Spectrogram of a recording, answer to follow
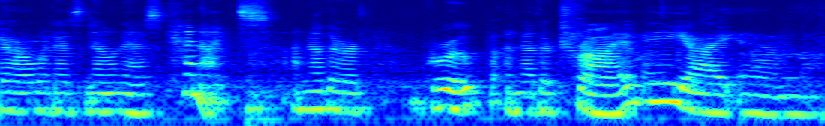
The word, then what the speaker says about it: Kenites: They are what is known as Kenites, another group, another tribe. K-E-N-I-T-E-S, not Kenites, yes. Kenites, yeah, K-E-N.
